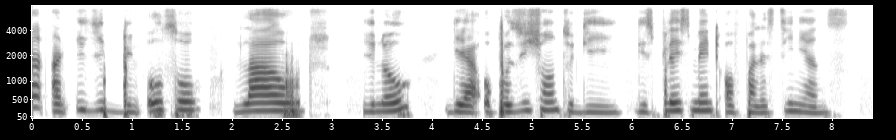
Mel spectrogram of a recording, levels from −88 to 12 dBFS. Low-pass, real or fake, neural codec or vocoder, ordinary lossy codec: 7.2 kHz; fake; autoencoder, 48 kHz, 128 numbers a frame, DAC-VAE, trained on Japanese speech; none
